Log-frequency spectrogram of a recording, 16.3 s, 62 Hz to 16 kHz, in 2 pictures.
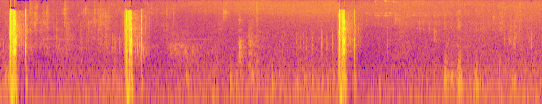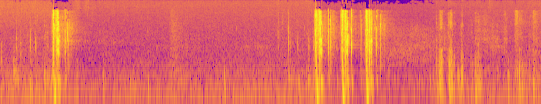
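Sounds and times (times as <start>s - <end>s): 
faint hiss: 0.0s - 16.2s
gun firing subsonic ammunition: 1.8s - 2.2s, 8.8s - 9.3s, 12.8s - 14.5s.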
